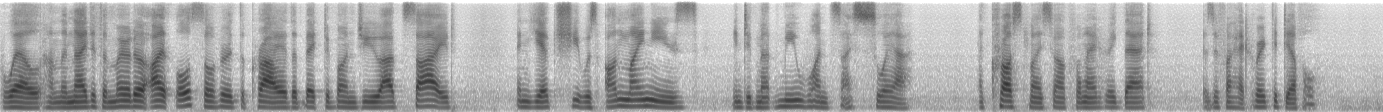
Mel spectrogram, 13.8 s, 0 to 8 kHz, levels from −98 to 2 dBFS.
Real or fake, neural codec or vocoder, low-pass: fake; codec, 16 kHz, 0.5 kbps, FunCodec, trained on Chinese and English, 25 frames a second; 7.2 kHz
